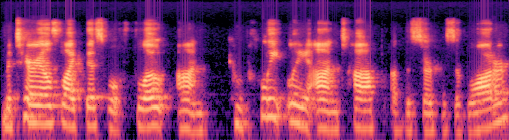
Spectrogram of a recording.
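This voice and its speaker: A woman with an upstate New York accent speaks in a fairly low pitch with ordinary pitch variation. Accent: US regional accent (upstate New York). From upstate New York, Rochester area. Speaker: professor. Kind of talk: lecture. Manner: deliberately not too fast.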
